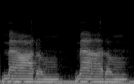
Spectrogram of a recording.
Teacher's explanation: the second letter a is basically um not there there's no vowel sound there · the word madam has first syllable stress · we have what's called the syllabic m here we go right from the d to the m the madam madam so you don't really don't need a vowel · If there's any vowel sound, it'll be a little bit of a schwa sound, but we have what's called a syllabic M here. We go right from the D to the M, dum, madam, madam.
